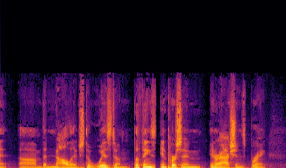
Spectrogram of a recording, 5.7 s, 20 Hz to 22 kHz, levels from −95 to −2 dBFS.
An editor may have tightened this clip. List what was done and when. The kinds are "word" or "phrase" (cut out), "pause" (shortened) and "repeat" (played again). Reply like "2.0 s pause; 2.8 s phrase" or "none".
2.7 s word; 3.1 s word; 4.1 s pause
